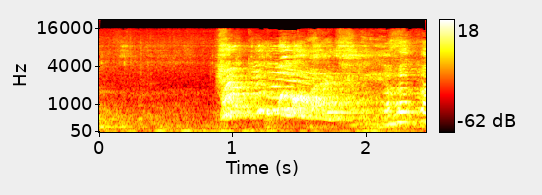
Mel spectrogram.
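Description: An actor's loud, sudden vocal yelp about a second in, held for under a second and dropping in pitch at the end.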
